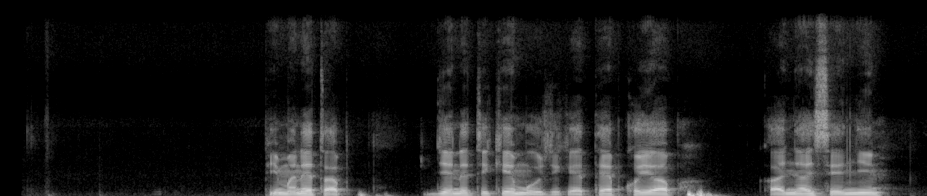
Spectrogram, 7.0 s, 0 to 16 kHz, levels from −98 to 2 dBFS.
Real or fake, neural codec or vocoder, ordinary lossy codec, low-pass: real; none; none; 14.4 kHz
